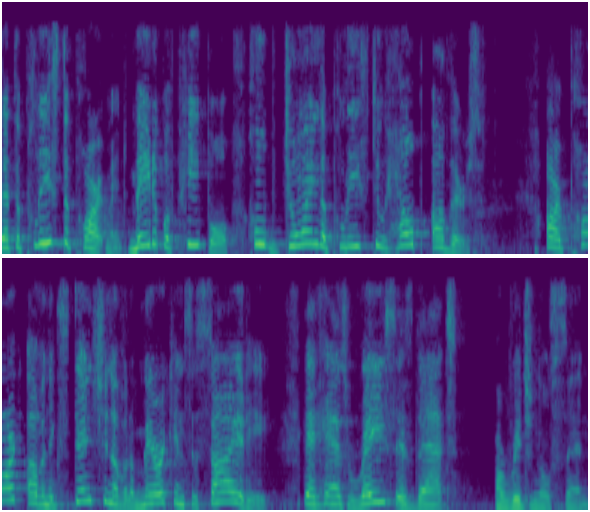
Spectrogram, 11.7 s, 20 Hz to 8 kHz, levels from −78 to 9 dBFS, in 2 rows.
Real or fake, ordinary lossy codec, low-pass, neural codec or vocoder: fake; MP3, 64 kbps; 7.2 kHz; codec, 16 kHz, 16 kbps, FreqCodec, smaller model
